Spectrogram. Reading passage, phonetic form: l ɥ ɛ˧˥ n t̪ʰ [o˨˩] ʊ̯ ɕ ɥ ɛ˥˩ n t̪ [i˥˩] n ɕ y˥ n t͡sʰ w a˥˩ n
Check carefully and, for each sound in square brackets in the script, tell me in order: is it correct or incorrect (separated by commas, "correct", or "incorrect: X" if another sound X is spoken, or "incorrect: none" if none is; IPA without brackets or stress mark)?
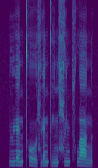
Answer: correct, incorrect: i˧˥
